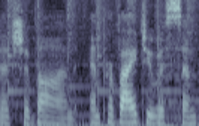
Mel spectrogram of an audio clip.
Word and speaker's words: Siobhan: a special name that often leaves people puzzled Shon in this video we'll break down the pronunciation of Siobhan and provide you with some tips to help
